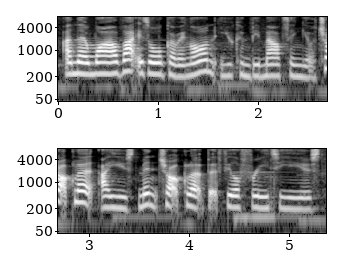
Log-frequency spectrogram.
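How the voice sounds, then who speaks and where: Young woman, cooking vlogger, voice-over narration, chatty, relaxed, self-deprecating. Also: on the high side, brisk.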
